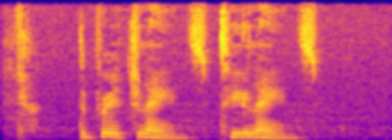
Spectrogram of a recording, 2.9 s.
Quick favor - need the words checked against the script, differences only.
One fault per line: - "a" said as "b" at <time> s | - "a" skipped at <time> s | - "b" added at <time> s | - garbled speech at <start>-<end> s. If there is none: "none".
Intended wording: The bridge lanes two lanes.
none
